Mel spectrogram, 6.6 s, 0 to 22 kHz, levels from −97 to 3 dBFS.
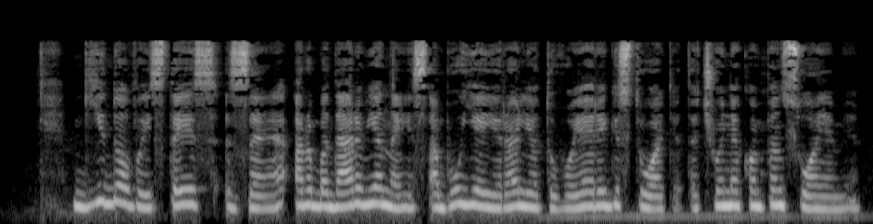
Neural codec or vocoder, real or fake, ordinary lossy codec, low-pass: none; real; MP3, 48 kbps; 14.4 kHz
